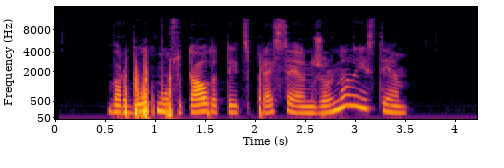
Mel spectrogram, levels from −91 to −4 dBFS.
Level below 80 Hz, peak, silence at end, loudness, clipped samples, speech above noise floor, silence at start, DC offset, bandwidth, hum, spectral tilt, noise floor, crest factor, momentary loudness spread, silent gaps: -42 dBFS; 0 dBFS; 0.7 s; -24 LUFS; under 0.1%; 45 dB; 0.55 s; under 0.1%; 11.5 kHz; none; -7.5 dB/octave; -68 dBFS; 24 dB; 13 LU; none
